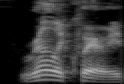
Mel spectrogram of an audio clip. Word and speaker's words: reliquary: I can never say this term correct, but the reliquary? Reliquary, there we go.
